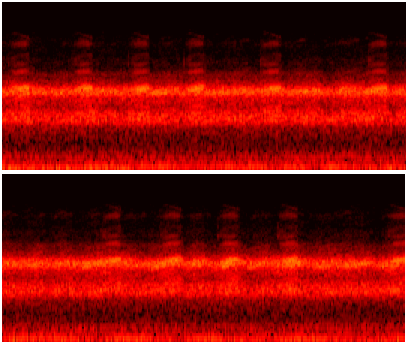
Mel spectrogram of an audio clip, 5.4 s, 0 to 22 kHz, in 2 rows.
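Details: Many frogs calling energetically late at night in rice fields near Nagaoka, Niigata, Japan; a thick overlapping croaking chorus, steady and pulsing about two to three times per second, recorded with a Zoom H4n, faint low hum underneath.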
